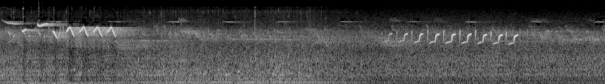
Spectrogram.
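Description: Bird calling: a quick run of about six high chirps in the first second, then a second run of about nine short, hooked chirps in the second half, over a steady background hiss.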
